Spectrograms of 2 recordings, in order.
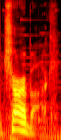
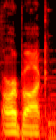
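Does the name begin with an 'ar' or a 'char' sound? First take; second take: char; ar. First: The name begins with a 'ch' sound. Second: The name begins with an 'ar' vowel sound. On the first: The speaker calls it wrong. "And I thought that was how it was pronounced" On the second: The speaker calls it right. "but it's actually pronounced Arbok"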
